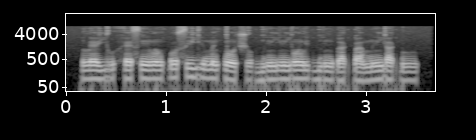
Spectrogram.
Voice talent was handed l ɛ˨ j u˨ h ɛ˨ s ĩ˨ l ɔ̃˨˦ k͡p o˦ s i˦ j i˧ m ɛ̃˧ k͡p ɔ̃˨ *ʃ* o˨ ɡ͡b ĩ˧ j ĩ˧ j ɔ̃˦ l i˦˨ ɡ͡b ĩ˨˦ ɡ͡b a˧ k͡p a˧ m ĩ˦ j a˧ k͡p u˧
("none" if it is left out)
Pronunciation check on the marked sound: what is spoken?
ʃ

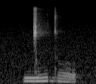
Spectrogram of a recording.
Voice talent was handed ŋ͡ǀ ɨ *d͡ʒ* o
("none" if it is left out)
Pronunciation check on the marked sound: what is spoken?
d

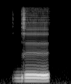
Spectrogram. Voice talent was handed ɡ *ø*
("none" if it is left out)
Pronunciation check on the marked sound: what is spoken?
ø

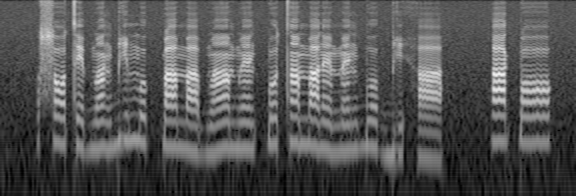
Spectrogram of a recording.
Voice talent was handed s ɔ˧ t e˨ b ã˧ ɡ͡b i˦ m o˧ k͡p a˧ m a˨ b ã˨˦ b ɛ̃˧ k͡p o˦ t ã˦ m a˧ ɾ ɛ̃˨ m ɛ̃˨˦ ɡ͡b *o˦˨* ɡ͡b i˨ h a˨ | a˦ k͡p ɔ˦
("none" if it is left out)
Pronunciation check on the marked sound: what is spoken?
o˦˨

